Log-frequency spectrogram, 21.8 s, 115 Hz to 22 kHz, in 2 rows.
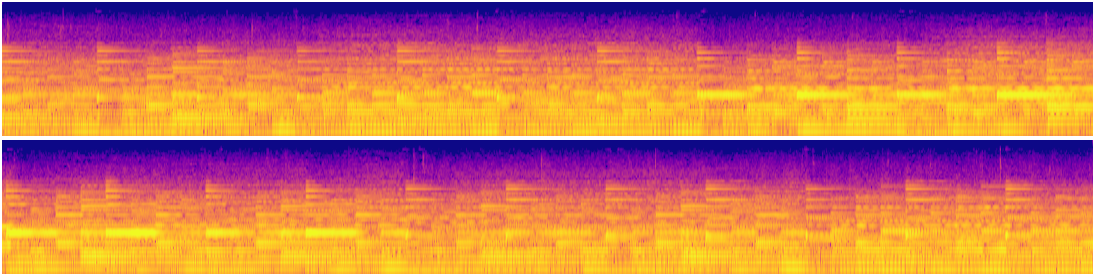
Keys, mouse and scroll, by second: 0.9 click, 6.4 click, 12.2 click, 13.3 right click, 18.6 click, 20.5 ctrl+shift+i, 20.9 ctrl+d, 21.5 ctrl+click.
